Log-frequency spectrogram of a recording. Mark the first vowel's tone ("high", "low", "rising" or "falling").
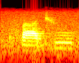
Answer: low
